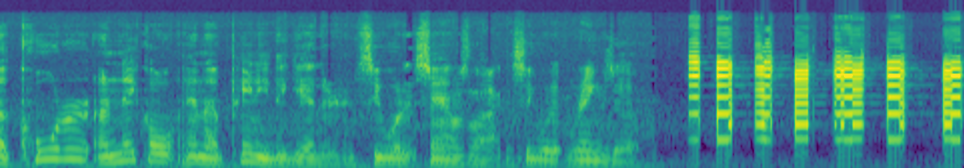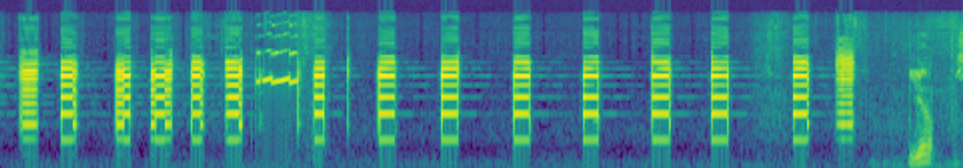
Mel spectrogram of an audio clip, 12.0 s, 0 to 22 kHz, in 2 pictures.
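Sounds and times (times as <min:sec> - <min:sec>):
metal detector beeping: 0:04.3 - 0:11.4
metal detector warbling tone: 0:04.3 - 0:11.4.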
